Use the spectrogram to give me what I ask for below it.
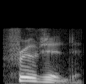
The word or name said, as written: fruited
